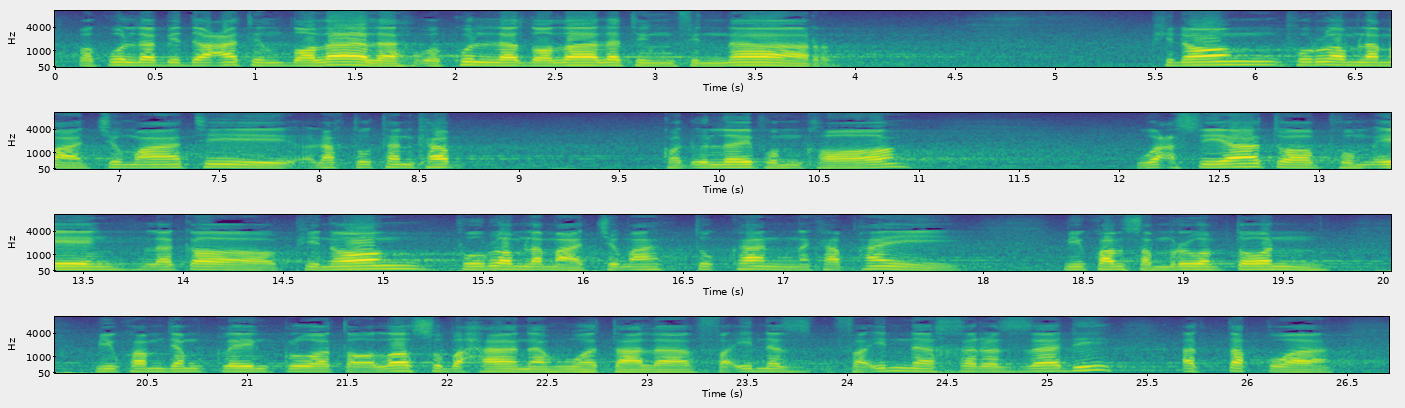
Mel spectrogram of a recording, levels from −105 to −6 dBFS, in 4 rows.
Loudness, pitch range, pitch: -16 LUFS, 140-160 Hz, 150 Hz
